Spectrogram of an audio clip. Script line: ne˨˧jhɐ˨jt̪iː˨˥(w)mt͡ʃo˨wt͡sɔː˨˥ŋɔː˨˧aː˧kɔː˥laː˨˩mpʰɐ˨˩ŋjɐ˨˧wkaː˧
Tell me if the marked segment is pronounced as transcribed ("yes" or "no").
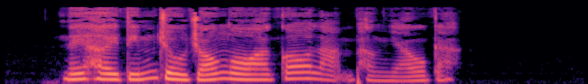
no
